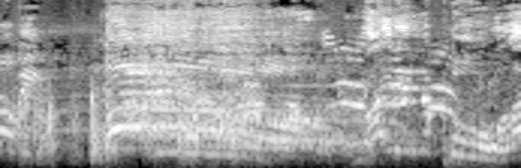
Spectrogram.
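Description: A wrestling arena crowd erupts into a sustained loud roar of excited voices and shouts, dipping briefly before surging back at full volume.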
